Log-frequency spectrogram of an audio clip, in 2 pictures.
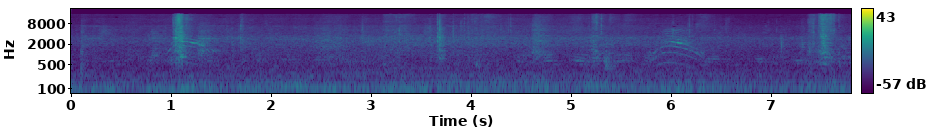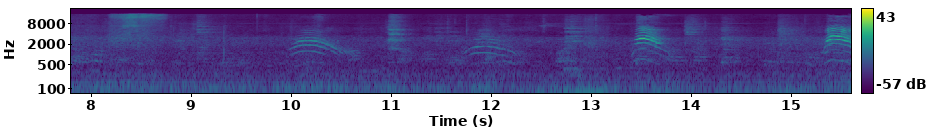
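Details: A kitten at feeding time calls with a series of high, bent meows that come closer together toward the end, mixed with clicks, taps and low background noise.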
